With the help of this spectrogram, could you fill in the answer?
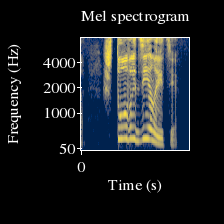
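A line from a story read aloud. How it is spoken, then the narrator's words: Woman shouting. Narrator (Russian): одна женщина кричала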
